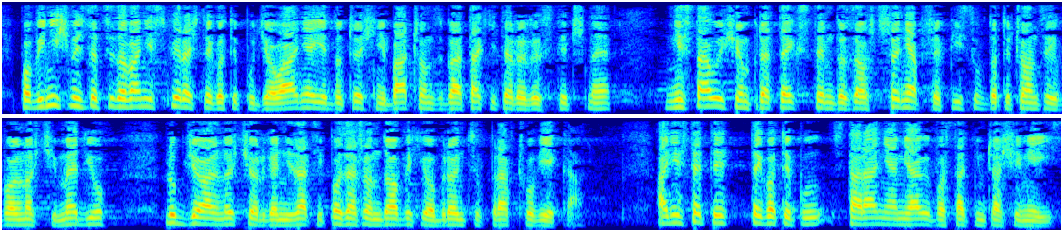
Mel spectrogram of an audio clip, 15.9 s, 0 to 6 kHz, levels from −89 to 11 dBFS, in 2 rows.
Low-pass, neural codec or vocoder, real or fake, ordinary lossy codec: 5.4 kHz; none; real; none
